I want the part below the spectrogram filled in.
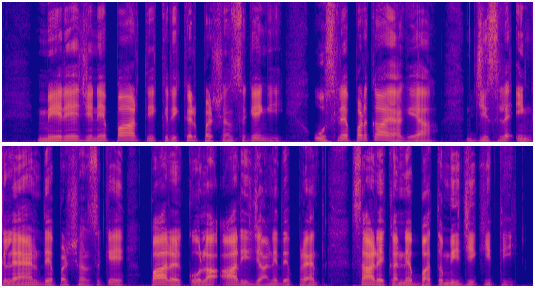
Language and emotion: Dogri, angry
